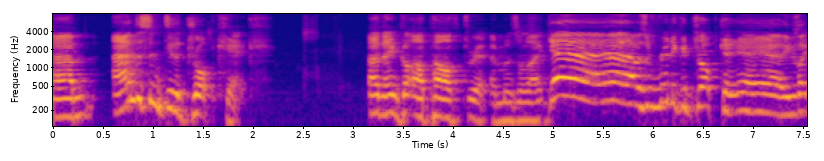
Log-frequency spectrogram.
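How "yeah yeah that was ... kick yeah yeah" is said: high, pitched-up, boastful self-cheering. Retelling a drop kick, imitating Anderson cheering himself. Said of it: "cheering himself, bigging himself up for it".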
